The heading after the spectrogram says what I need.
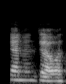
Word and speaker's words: Shenandoah: I've got Laurie in, Dave hasn't given me how to pronounce this, in Pennsylvania. Shenandoah. Shenandoah, thanks, yes, there Dave.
